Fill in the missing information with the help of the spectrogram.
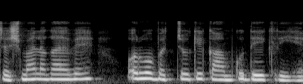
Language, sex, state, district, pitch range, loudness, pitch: Hindi, female, Bihar, Samastipur, 215-250 Hz, -14 LUFS, 235 Hz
